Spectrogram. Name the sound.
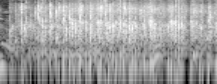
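audience clapping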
